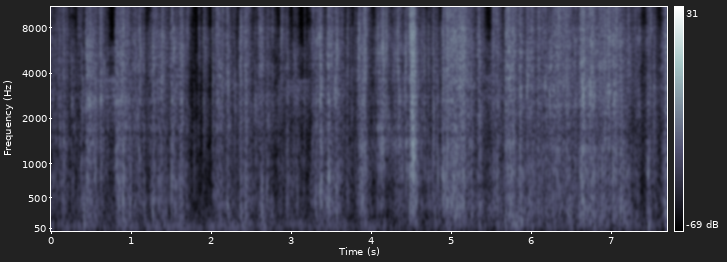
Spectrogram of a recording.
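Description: A thin clear plastic wrapper being crinkled and torn open by hand, a continuous run of small crackles.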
